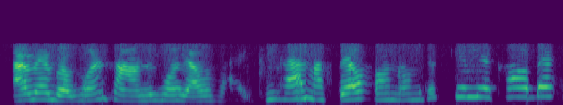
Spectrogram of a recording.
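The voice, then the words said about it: North Carolina accent. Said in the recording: “you can hear my accent ... sometimes my accent does creep out ... I'm from North Carolina”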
